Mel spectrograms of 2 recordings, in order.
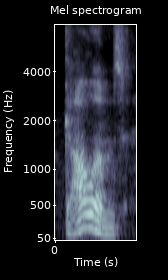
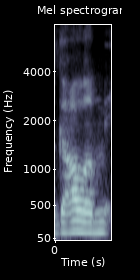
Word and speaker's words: Golem: golum um of course the gollum is or Golem I believe is maybe how it's correctly pronounced is a creature artificially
